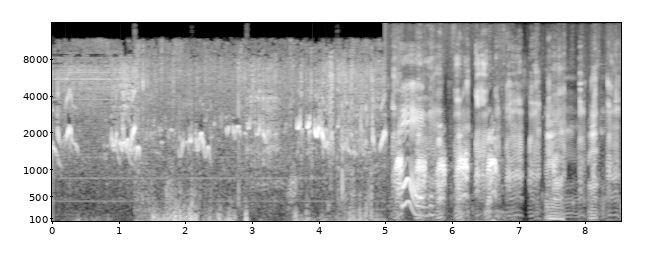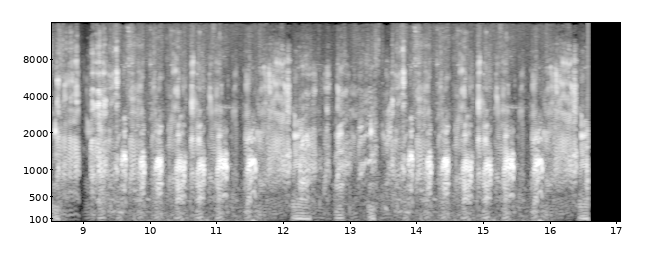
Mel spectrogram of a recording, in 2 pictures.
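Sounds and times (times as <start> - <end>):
pig grunting: 5.0 - 16.6.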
